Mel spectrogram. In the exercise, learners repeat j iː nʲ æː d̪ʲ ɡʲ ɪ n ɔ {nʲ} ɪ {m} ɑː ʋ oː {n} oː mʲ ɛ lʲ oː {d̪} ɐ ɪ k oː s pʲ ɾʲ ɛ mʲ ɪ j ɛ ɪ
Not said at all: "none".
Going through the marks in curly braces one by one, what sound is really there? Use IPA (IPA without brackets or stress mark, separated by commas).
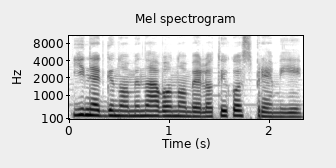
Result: mʲ, n, n, t̪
